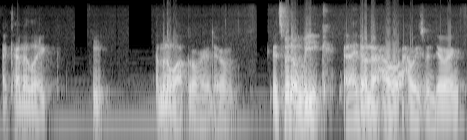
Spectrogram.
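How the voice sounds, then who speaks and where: An excitable player in casual role-play chat at a tabletop game, talking in halting phrases. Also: deep voice, poor audio. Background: background music.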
